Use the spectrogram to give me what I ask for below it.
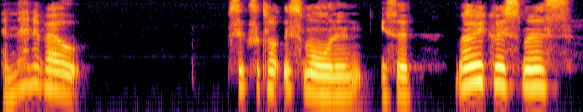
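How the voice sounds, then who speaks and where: Woman, mellow and creaky, chatting casually. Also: mid-range voice, a little slow. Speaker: partner recounting the night. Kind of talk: casual bedroom chat, telling an anecdote.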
